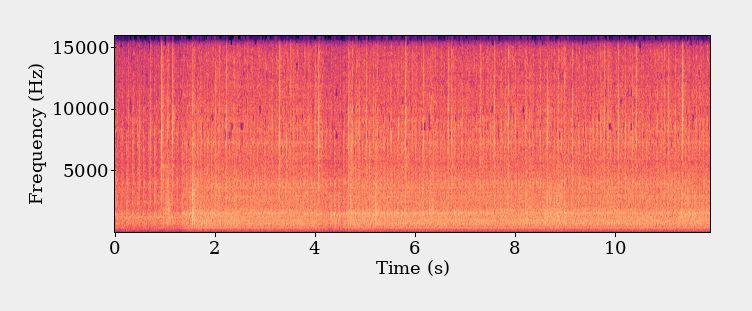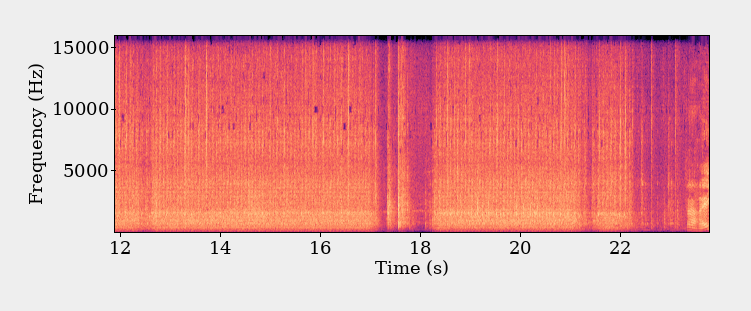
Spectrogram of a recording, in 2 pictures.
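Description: A sewing machine runs steadily while stitching a fabric pencil roll, with a humming motor and rapid needle rhythm, pausing briefly near the end as a voice talks over it.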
